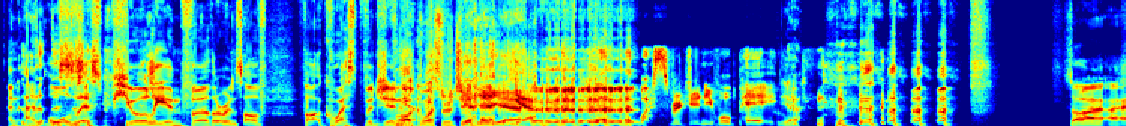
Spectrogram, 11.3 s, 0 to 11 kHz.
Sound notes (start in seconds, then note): 4.5 laughter; 8.1 laughter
